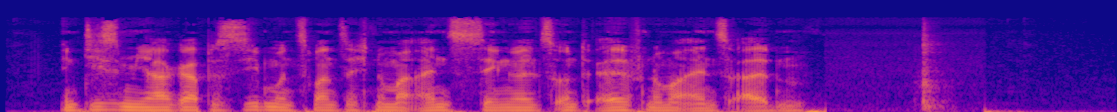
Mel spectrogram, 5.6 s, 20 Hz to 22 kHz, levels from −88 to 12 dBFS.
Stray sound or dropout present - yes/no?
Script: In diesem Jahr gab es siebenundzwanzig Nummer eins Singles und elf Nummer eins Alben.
yes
